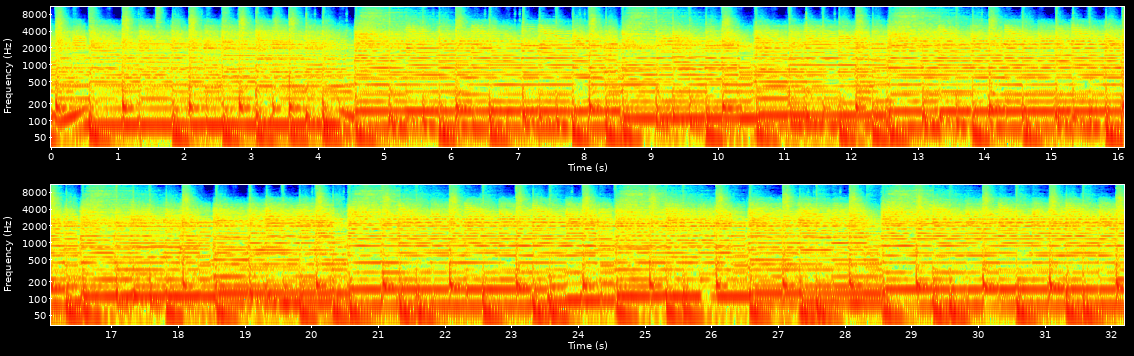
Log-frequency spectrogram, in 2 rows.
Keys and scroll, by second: 6.3 p, 7.7 space, 8.4 ctrl+g, 9.5 ctrl+g, 10.7 m, 12.7 space, 15.5 ctrl+g, 15.5 h, 23.1 i, 24.0 Escape, 24.3 Escape, 26.7 Escape, 28.7 Escape, 28.8 Escape.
